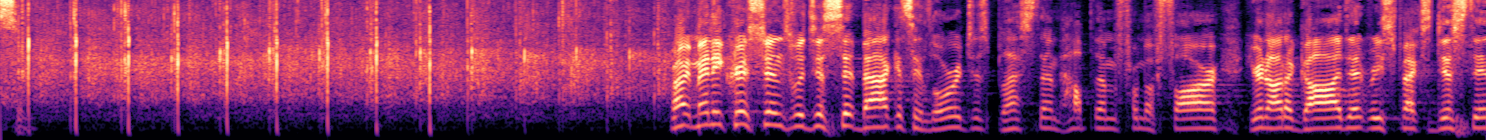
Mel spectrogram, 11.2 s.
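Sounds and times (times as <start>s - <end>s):
audience applause: 0.0s - 5.8s
speech: 0.1s - 0.4s, 5.0s - 11.1s.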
